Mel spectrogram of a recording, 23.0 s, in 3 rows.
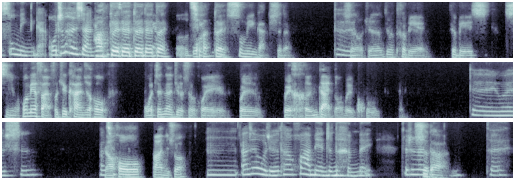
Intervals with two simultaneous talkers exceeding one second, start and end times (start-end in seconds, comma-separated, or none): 1.4-3.4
